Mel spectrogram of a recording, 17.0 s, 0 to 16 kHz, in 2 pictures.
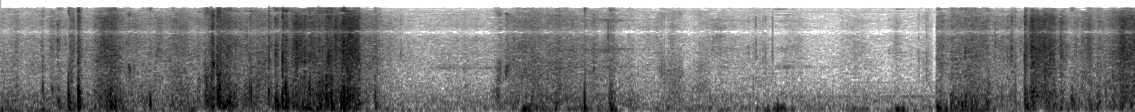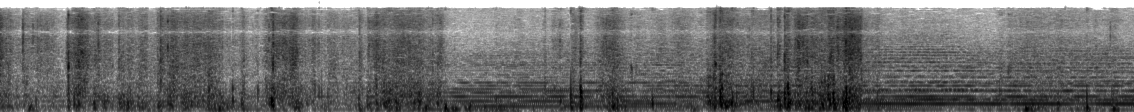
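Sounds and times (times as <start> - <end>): snowshoes crunching through snow: 0.1 - 3.0, 6.8 - 17.0
background music: 8.1 - 17.0.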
